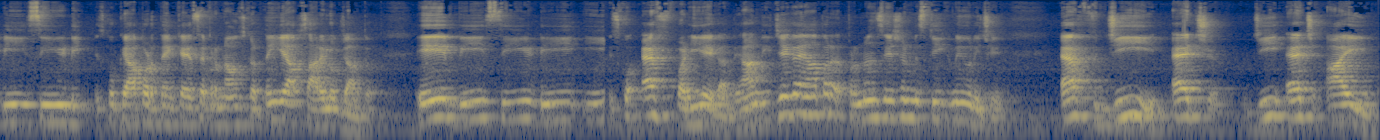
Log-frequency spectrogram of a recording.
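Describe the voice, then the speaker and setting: A young adult man teaching an exam-prep English lesson in a chatty way, speaking straight to his students and repeating key points. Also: fairly high pitch. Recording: roomy echo.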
